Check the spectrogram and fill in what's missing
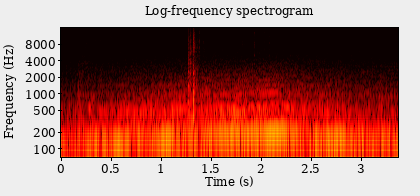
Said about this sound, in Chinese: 包含我现在急加速，这一台车它是前轮驱动啊，通常急加速的时候，它会有瞬间的打滑。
